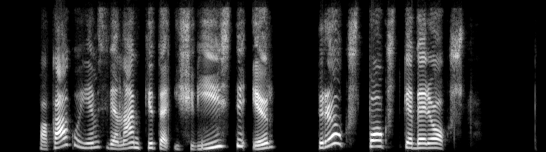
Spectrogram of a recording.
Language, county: Lithuanian, Vilnius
